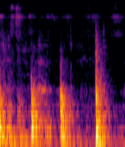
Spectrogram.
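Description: Footsteps of a person in sneakers walking down a wooden staircase: three footfalls about half a second apart.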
